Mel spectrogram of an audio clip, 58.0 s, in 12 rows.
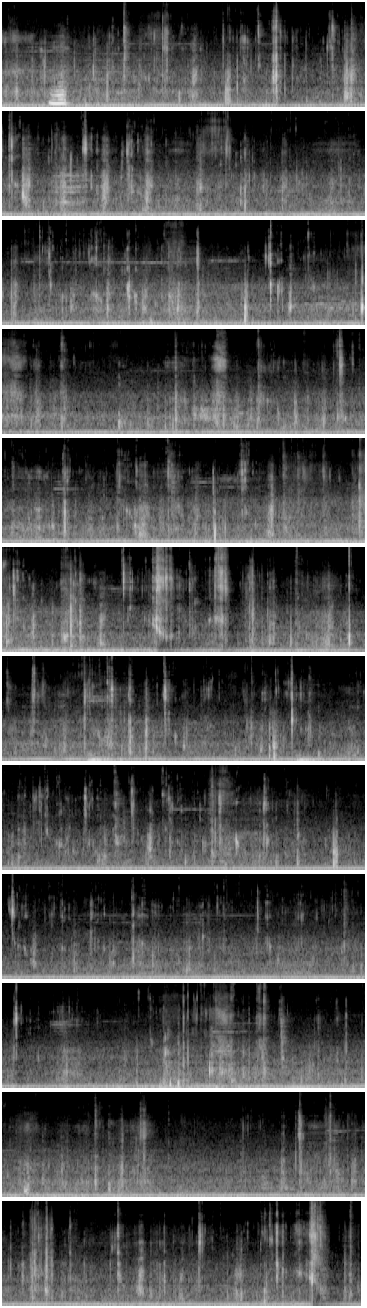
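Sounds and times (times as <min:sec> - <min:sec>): food crunching: 0:00.0 - 0:58.0
person chewing: 0:00.0 - 0:58.0
steady low hum: 0:00.0 - 0:58.0
lip smacks: 0:28.8 - 0:37.6.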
